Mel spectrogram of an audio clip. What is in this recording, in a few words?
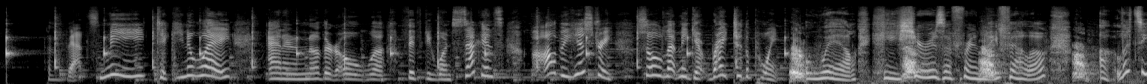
Animation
